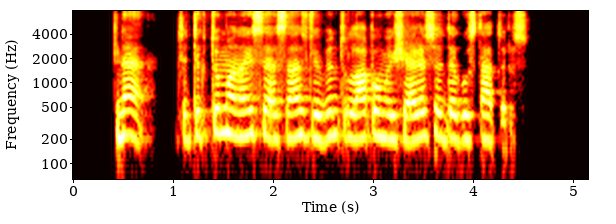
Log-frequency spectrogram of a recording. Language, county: Lithuanian, Vilnius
